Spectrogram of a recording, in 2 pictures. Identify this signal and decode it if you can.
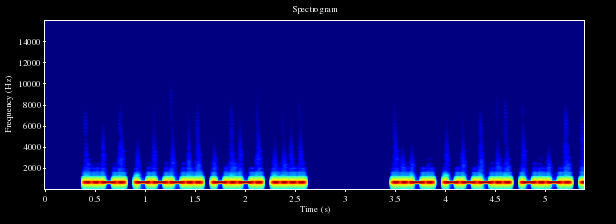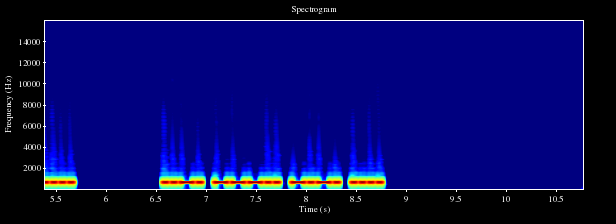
Morse code, heard as a keyed tone, about 28 wpm, 700 Hz. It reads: F8CH F8CH F8CH
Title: DXCC-100 Call Signs - 4 Characters - Repeated 3x - 28wpm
